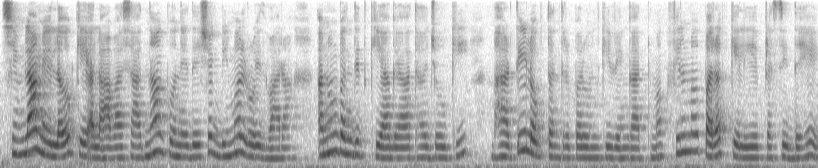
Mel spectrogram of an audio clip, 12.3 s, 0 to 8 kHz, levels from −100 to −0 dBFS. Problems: constant background noise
